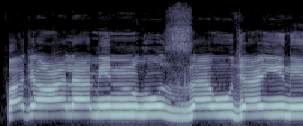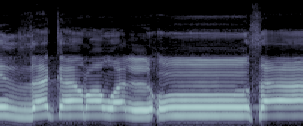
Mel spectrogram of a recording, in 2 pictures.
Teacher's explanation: سے آ گیا اخفا کریں گے اخفا کے معنی ہے چھپانا نون کو چھپاتے ہیں ایک الف کا غنہ کرتے ہیں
